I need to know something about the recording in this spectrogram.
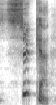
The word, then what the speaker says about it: Suica: In Japan, it's called Suka, but I don't think it's spelt that way. Hang on. I think they may have changed it because they couldn't get the copyright. Probably. Hang on. Japan Suka. Yeah, it's not spelt that way. I picked up on that just then. It's spelled Suica, but here they've gone I sucker.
